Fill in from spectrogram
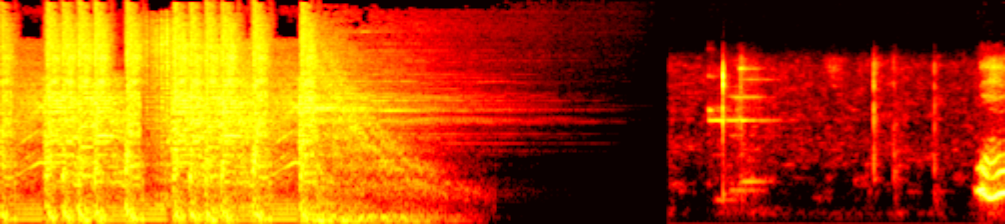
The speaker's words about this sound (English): That is the live analysis bell, and that is right.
